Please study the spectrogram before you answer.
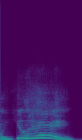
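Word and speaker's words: Unhei: up her face some kids chanter no no you hey corrected it's spelled u n h e i it's pronounced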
